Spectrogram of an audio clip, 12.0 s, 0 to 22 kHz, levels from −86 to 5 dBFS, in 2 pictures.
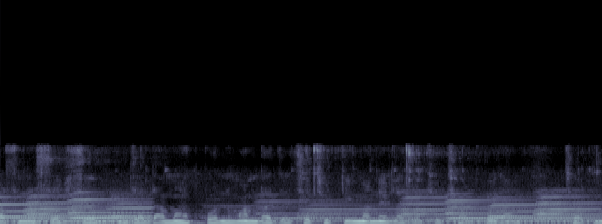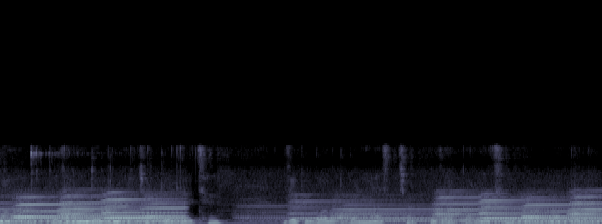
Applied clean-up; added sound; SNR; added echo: none; Keyboard (musical); 0 dB; reverberation time 2.5 s.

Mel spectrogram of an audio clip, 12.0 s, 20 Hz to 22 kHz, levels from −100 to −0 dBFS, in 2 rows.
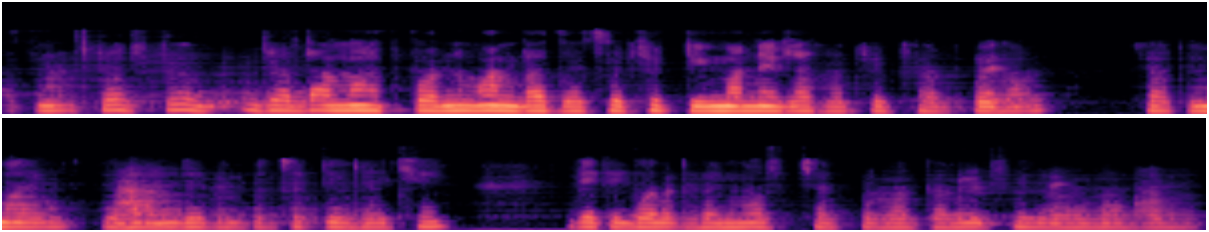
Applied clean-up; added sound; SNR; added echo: neural mask model DeepFilterNet 3.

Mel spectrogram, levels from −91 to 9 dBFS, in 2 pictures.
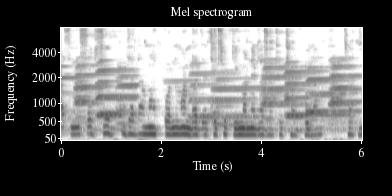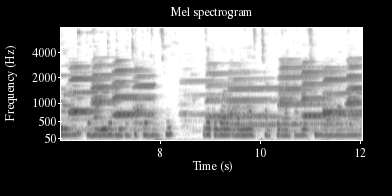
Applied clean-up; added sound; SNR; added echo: classical method WPE with log-MMSE.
